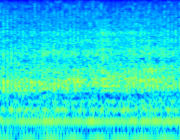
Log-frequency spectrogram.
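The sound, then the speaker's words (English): A helicopter roars steadily overhead, its rotor chop forming a dense, continuous drone with low throbbing hum, loud, no voices; a rescue helicopter airlifting a pregnant woman from floodwaters to Nepean Hospital. “A chopper was brought in to assist for another emergency, a pregnant woman airlifted from the floodwaters to the Nepean Hospital.”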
